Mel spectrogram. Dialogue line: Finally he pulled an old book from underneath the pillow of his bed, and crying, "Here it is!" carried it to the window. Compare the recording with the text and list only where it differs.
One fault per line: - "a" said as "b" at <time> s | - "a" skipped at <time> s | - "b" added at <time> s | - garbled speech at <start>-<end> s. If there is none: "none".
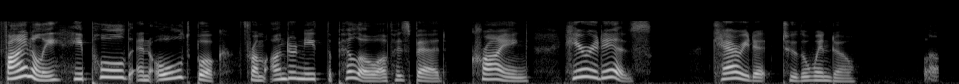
- "and" skipped at 4.5 s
